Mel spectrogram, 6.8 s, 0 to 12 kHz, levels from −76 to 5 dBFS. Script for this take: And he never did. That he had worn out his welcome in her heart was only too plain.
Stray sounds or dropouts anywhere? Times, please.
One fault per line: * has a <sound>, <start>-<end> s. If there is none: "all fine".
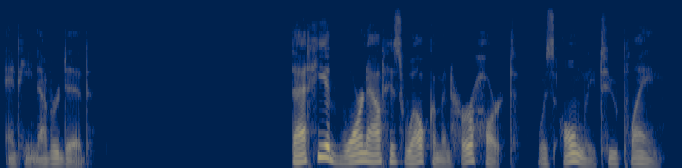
all fine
